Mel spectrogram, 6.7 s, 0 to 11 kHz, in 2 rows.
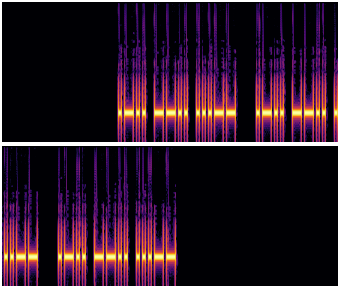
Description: Morse code, heard as a keyed tone, about 40 wpm, 700 Hz. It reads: LZ3 LZ3 LZ3
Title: Callsign Prefixes for Top 25 DXCC - Repeated 3x - 40wpm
